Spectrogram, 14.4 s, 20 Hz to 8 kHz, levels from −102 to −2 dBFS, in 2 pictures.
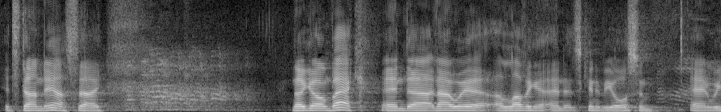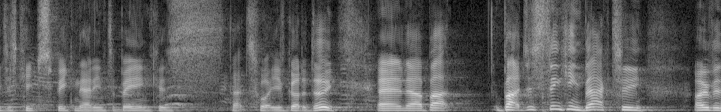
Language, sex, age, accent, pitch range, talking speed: English, male, 30-49, Australian, 140-170 Hz, 180 wpm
